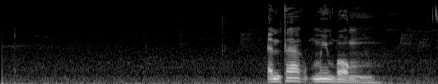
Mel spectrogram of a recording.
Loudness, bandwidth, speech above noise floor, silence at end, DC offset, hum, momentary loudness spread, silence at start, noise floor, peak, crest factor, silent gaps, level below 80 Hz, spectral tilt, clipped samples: -20 LUFS; 17.5 kHz; 29 dB; 0 s; under 0.1%; none; 14 LU; 0.05 s; -48 dBFS; -6 dBFS; 18 dB; none; -46 dBFS; -7 dB/octave; under 0.1%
